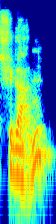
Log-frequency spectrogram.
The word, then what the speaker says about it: Shagun: Since he's not on, I'm going to note that Shagun's name is pronounced Shagun, or when he sometimes does come on.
